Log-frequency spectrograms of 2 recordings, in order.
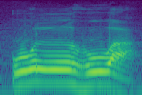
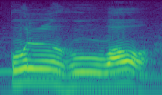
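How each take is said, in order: First: The wa is pronounced thin and light. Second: The wa is pronounced thick and heavy. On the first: The speaker calls it right. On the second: The speaker calls it wrong. "Seolah-olah wa menjadi wa, karena ditarik tertarik dengan tebalnya lafaz huruf lam"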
